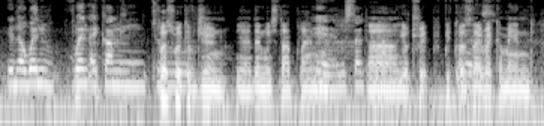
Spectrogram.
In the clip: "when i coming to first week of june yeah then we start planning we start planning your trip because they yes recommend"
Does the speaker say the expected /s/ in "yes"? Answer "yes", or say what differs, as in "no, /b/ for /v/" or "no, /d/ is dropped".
no, /s/ is dropped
